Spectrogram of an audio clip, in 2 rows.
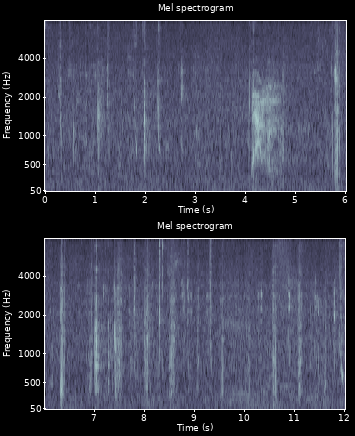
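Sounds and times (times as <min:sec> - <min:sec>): person chewing with wet clicks: 0:00.0 - 0:03.2, 0:05.6 - 0:12.0.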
